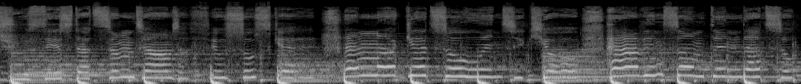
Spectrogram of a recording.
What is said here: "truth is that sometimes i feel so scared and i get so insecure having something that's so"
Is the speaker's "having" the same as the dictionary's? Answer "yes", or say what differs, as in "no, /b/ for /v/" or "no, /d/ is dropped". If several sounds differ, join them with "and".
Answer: yes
